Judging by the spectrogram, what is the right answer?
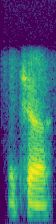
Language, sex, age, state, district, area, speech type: Kashmiri, male, 30-45, Jammu and Kashmir, Kulgam, rural, conversation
